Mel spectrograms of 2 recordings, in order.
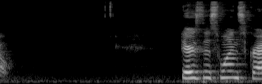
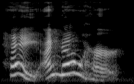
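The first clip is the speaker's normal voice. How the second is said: surprised inner thought; 8 semitones higher, 4 dB louder, slower than usual. Retold or imitated. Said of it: "I'm thinking".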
